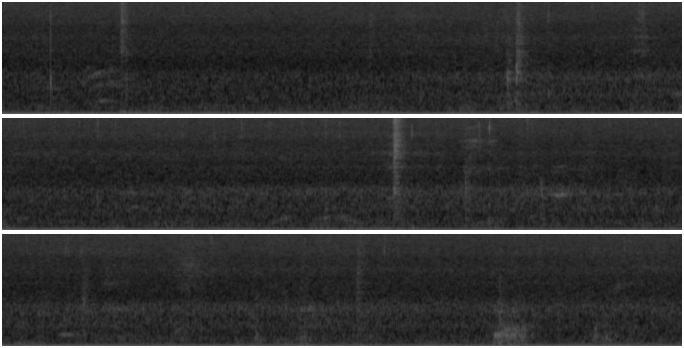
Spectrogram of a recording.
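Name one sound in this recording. A small toy engine hums steadily.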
